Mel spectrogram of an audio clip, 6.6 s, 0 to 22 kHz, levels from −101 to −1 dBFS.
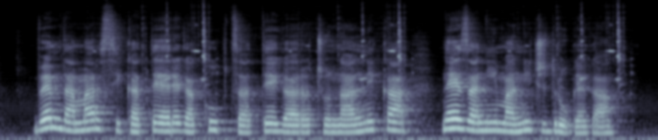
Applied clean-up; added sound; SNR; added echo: none; Squeak / Dishes, pots, and pans; 17 dB; none.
